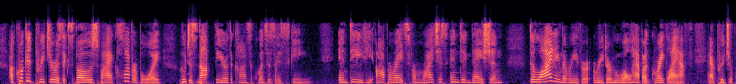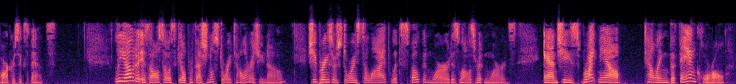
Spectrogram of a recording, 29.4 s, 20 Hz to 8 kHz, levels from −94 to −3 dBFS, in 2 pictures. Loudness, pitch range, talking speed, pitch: -24 LUFS, 170-220 Hz, 140 wpm, 195 Hz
